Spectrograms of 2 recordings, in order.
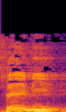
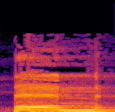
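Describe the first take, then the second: First: ثاني said with a long final i, the wrong form; ثاني with long ee at the end, marked as the mistake; wrong form thani. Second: ثان cut short with no final i, the correct form; ثان stressed and clipped at the n, given as the model answer; correct form than. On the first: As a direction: say ثاني ending in the i sound, the form the teacher rejects. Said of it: "ما تقولش ثاني بقى". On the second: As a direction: end ثان on the n with nothing after it. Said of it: "يبقى نقول مفعول به ثان". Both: Shown as a demonstration.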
